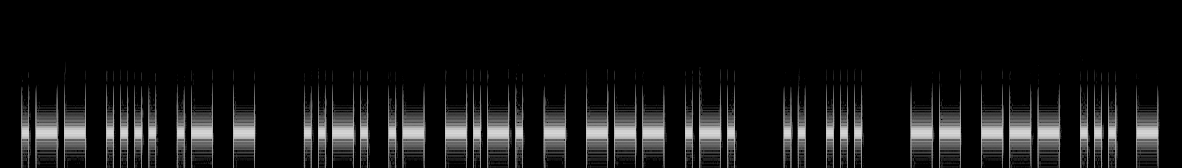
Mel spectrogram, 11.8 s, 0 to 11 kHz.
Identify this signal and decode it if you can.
Morse code, heard as a keyed tone, about 17 wpm, 700 Hz. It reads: WHAT FACTOR IS MOST
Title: Sentences from Top 1300 Words 17wpm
